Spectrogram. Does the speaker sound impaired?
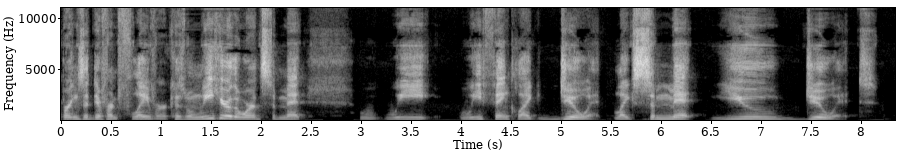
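No.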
